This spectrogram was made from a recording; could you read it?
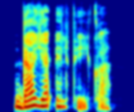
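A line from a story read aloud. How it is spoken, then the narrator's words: Calm admission. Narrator (Russian): призналась спокойно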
